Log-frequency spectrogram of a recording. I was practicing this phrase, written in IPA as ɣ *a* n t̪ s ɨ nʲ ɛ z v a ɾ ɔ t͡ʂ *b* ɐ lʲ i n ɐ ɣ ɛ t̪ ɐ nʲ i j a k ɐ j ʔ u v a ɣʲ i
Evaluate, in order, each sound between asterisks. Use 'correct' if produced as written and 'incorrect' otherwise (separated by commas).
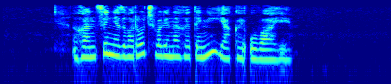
correct, incorrect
